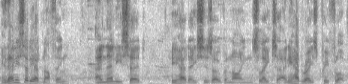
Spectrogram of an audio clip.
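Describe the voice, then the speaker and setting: Speaking at a fairly quick pace with a fairly high pitch and ordinary pitch variation, a man is heard with audible room echo. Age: 60s. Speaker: poker player. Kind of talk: casual chat. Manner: halting.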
